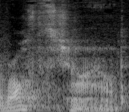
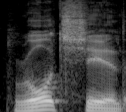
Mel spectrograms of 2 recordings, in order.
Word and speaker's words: Rothschild: laughing at this because in english we would pronounce it as a rothschild but you guys would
